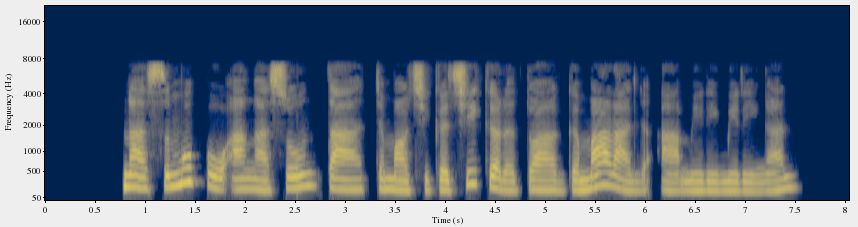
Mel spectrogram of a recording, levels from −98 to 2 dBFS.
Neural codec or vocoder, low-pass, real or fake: none; 7.2 kHz; real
